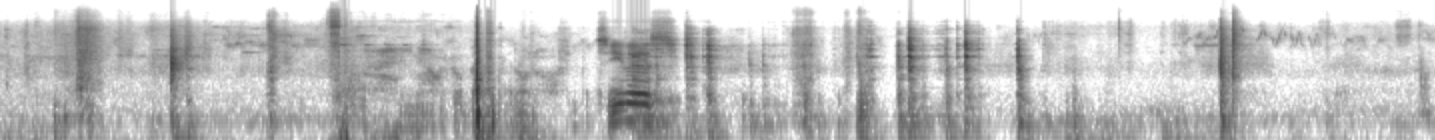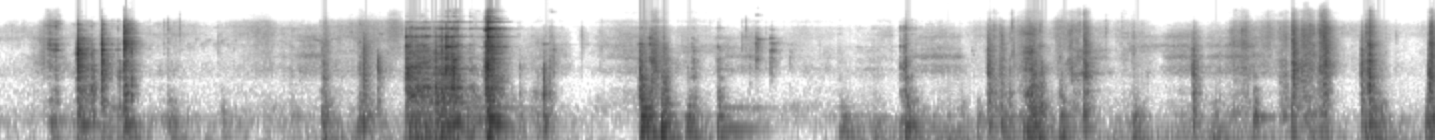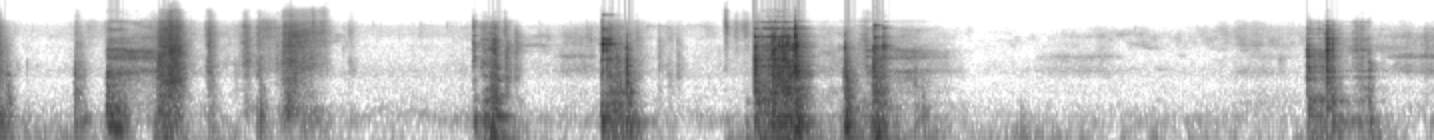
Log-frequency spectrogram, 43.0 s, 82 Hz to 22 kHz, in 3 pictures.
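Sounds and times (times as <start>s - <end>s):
tools knocking and scraping on metal: 6.6s - 10.6s, 17.7s - 20.0s, 20.7s - 28.9s, 36.2s - 37.8s.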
